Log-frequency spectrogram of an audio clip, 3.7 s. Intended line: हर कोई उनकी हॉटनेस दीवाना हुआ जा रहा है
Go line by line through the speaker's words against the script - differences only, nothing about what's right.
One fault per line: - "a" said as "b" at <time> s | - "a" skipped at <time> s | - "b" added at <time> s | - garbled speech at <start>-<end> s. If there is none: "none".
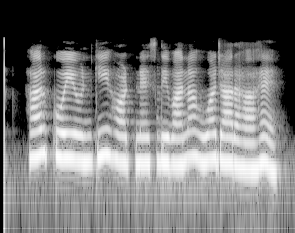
none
